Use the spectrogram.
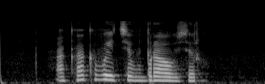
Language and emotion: Russian, neutral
